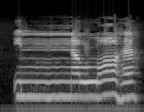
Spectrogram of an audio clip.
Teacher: noon mushaddada, stop for two harakat on the noon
